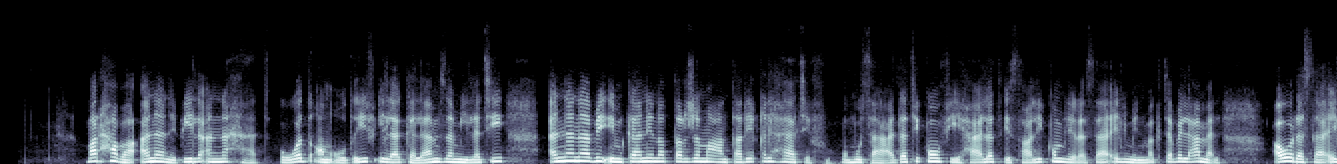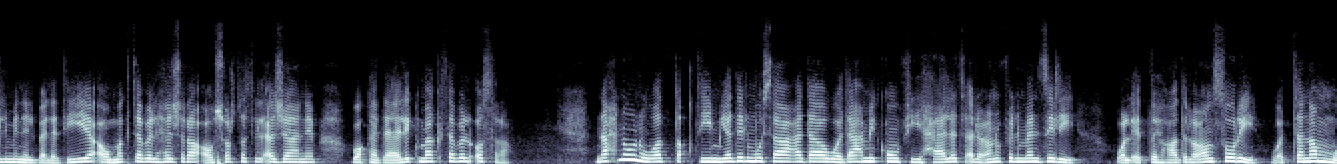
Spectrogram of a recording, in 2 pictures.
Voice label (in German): arabisch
